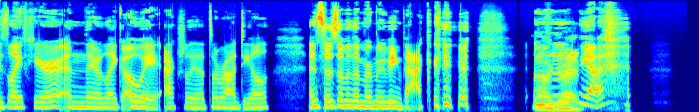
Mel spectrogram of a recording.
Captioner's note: laughs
